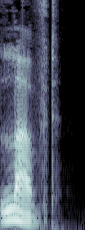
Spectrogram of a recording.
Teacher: If the base verb ends in a voiced sound, then the ed ending will also be voiced and we pronounce it as. So for a verb like love, which ends with the voiced v sound, the past tense becomes loved, pronounced loved.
